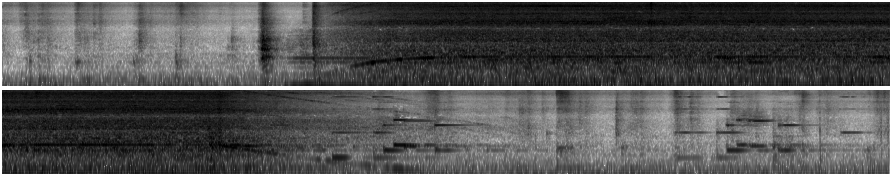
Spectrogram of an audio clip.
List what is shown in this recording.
footsteps, vacuum cleaner, phone ringing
